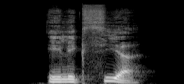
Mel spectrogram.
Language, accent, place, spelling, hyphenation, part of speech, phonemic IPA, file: German, Germany, Berlin, Elixier, Eli‧xier, noun, /elɪˈksiːɐ̯/, De-Elixier.ogg
- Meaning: 1. potion (liquid which is medicinal and/or magical) 2. elixir (liquid which was believed to turn non-precious metals to gold; liquid which was believed to cure all ills)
